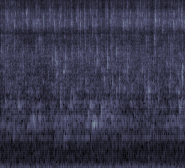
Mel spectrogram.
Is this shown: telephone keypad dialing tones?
no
